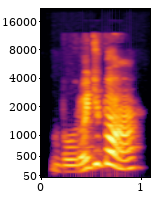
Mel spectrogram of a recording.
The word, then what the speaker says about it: боротьба: з буквою с просьба як ми вимовляємо боротьба перевіряємо боротися і пишемо боротьба з буквою т як ми вимовляємо вокзал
